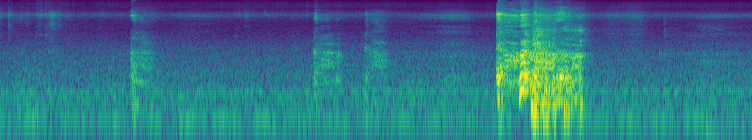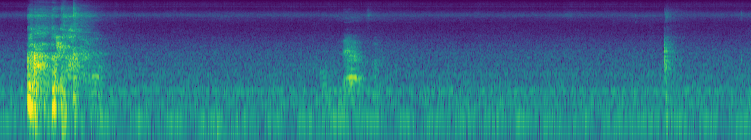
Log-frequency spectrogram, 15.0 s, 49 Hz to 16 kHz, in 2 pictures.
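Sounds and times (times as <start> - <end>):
girl coughing: 1.3 - 1.6, 3.1 - 4.0, 5.0 - 6.0, 7.8 - 8.6.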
